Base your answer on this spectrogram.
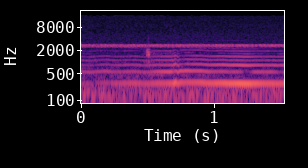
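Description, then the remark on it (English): A mosquito's thin, steady whine hums continuously, growing slightly louder as it seems to close in, with no voices present. “You'd be hard-pressed to find someone who welcomes the sound of a mosquito drawing near, but, annoyance aside, they're the vectors of all manner of maladies that plague human populations worldwide.”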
